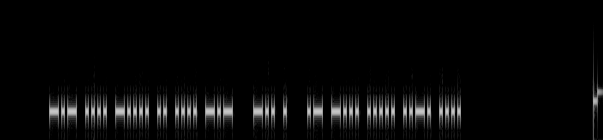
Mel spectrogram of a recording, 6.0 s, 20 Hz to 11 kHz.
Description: Morse code, heard as a keyed tone, about 37 wpm, 700 Hz. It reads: KH6IHK DE AB5FH
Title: USA Callsign DE Callsign 40wpm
